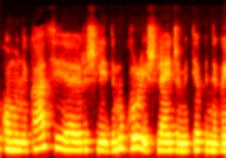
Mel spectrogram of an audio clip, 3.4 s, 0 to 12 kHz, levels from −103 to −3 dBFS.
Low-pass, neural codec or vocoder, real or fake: 10.8 kHz; none; real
